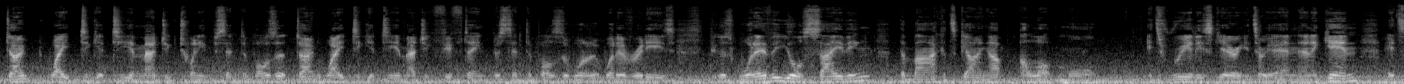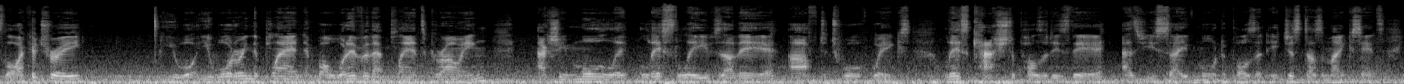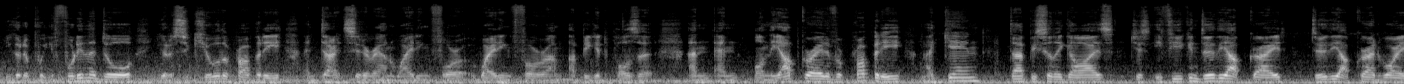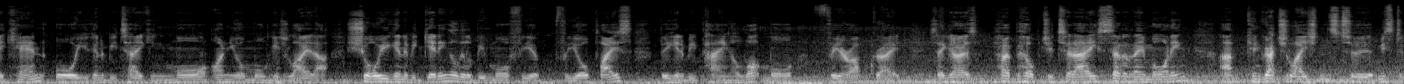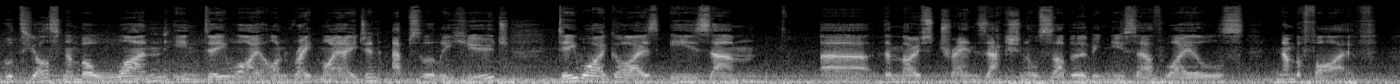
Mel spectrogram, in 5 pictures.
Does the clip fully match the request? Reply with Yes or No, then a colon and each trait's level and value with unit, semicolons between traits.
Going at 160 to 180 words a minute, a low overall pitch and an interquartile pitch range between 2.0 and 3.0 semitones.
Yes: average, 175 wpm; low, 105 Hz; narrow, 2.4 semitones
